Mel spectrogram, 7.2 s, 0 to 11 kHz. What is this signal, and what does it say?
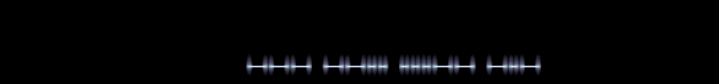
Morse code, heard as a keyed tone, about 22 wpm, 700 Hz. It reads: OZ3K
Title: DXCC-100 Call Signs - 4 Characters - Repeated 3x - 22wpm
